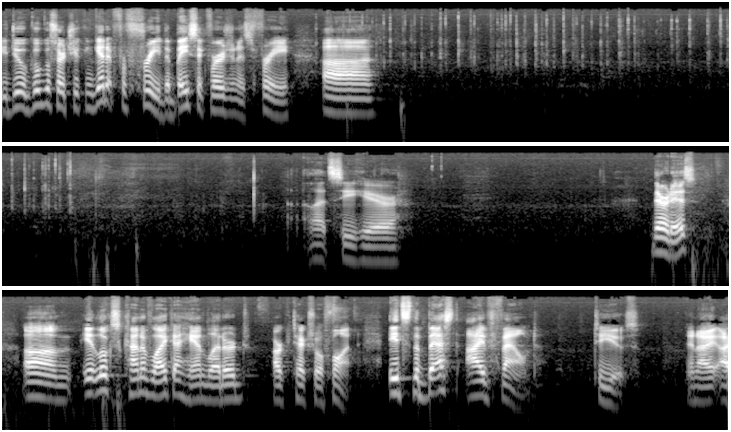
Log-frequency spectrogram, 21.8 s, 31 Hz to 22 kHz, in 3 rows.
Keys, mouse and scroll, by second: 0.5 click, 2.9-8.2 typing, 4.7 click, 11.7-18.4 drag, 12.7 typing.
